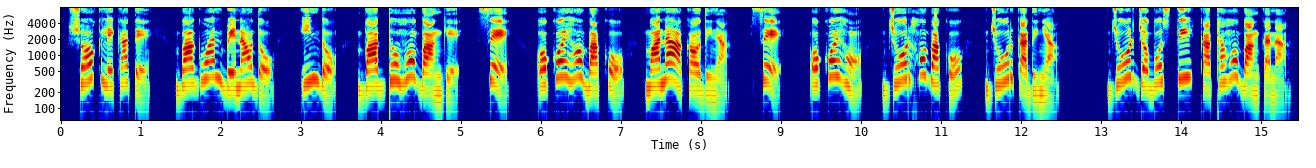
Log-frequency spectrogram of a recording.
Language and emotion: Santali, neutral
